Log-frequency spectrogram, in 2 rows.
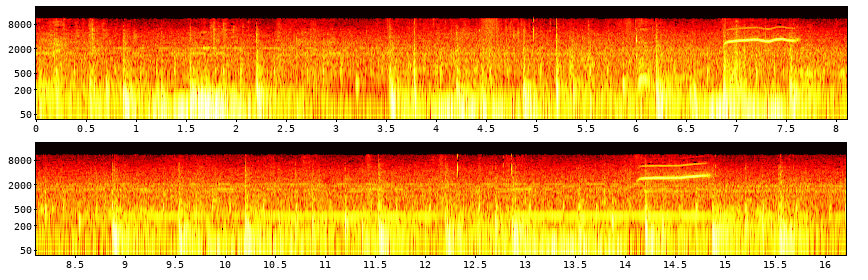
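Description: Two short rising whistles calling a horse in Red Dead Redemption 2 ring out several seconds apart over a busy outdoor game soundscape with soft hoof clops and background rumble.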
